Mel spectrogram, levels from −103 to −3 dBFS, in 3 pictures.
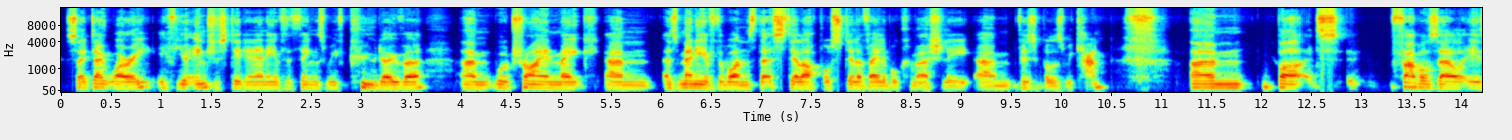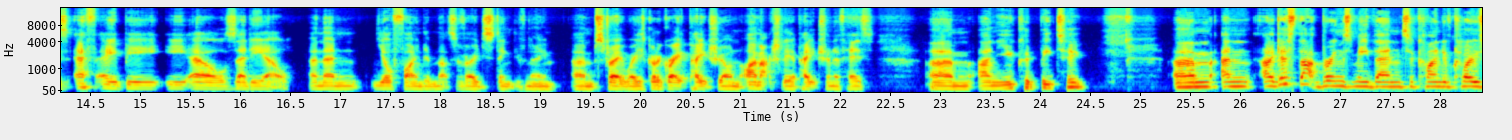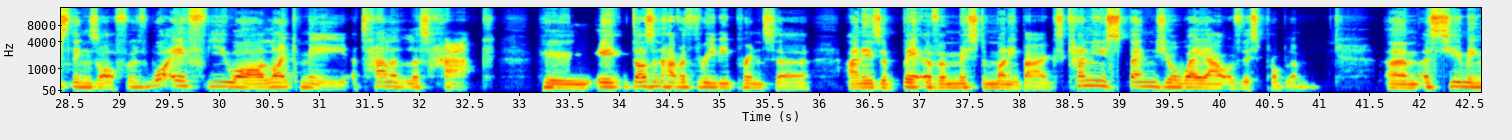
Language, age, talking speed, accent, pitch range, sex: English, 20-39, 175 wpm, British, 110-155 Hz, male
